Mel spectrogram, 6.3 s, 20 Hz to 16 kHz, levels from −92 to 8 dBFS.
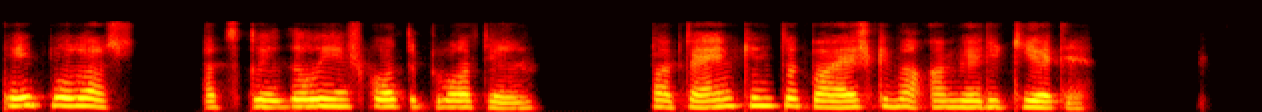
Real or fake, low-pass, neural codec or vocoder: fake; 7.2 kHz; codec, 16 kHz, 1 kbps, FreqCodec, smaller model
